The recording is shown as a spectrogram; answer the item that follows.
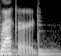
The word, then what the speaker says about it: record: it's true for example consider the word record when you stress the first syllable it becomes a noun as in a record of events but when you stress the second syllable it turns into a verb as in to record a video this small shift can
